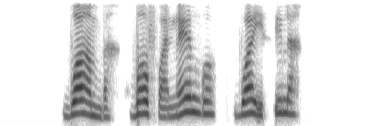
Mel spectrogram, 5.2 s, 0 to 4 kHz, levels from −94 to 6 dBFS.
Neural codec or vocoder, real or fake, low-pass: codec, 16 kHz, 0.8 kbps, ZipCodec; fake; 3.6 kHz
